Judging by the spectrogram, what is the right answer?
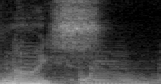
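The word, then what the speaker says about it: gneiss: type of metamorphic rock spelt g-n-e-i-s-s and it's pronounced nice holding there bring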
